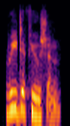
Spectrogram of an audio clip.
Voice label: "rediffusion", Indian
